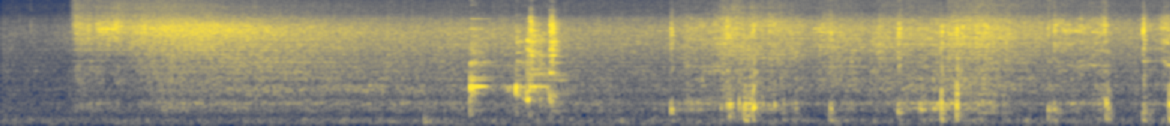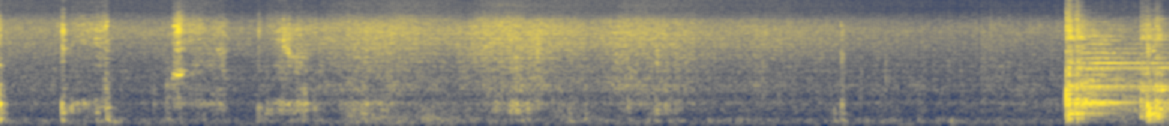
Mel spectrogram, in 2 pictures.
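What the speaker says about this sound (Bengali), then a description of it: "মশলাটা কষানোর জন্য আমি একটু জল দিয়ে দেবো" Spiced masala for ghugni hisses and sizzles in a hot pan after a splash of water goes in, a loud steady steamy hiss with scattered crackles that fades, then flares up again briefly at the end.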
